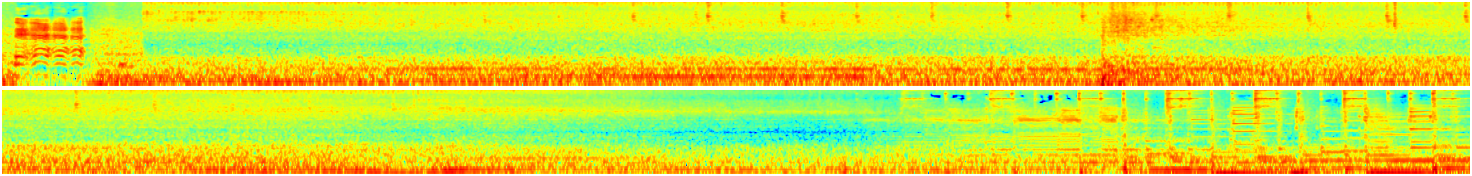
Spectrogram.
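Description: A vehicle engine droning steadily, heard from inside the cab, with a single short knock about eight seconds in. Near the end, music with a beat comes in.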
